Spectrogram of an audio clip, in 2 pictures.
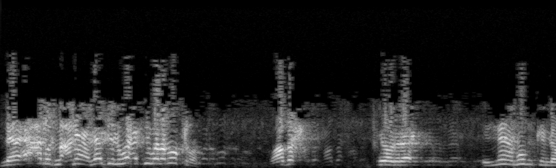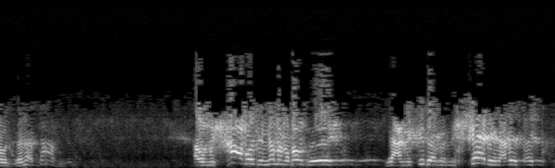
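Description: A man's voice: very high-pitched, fast talker, long pauses, highs cut off. A man with an Egyptian Arabic accent gives a colloquial religious lesson on Arabic grammar, asking his audience questions and answering them himself. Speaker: preacher teaching Arabic grammar.

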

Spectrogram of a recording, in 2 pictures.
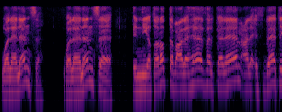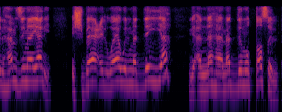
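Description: A man with an Egyptian accent teaching Quran recitation rules step by step in colloquial speech, drawing out the example words slowly. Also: sits high, no echo, highs cut off. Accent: Egyptian Arabic. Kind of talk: lesson on the reading of Warsh.

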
